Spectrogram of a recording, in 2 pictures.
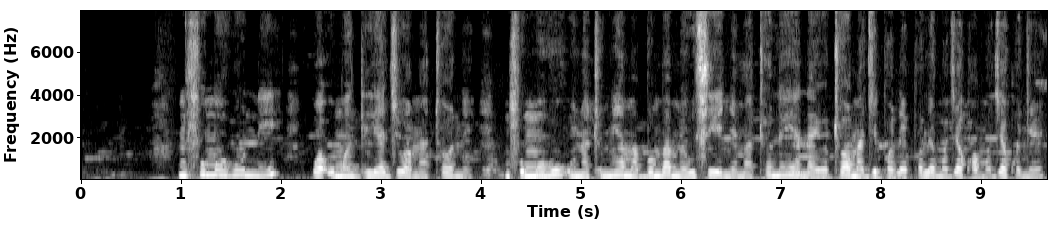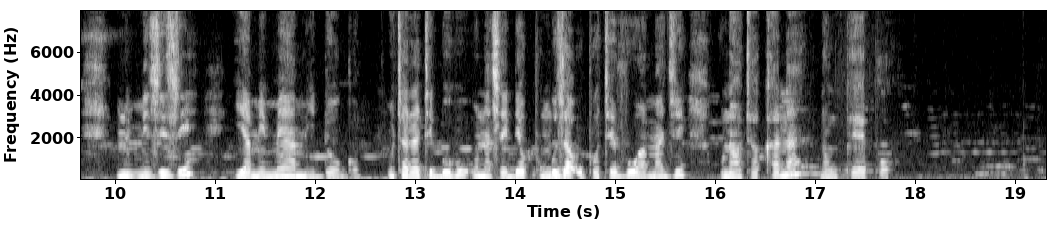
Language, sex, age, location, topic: Swahili, female, 25-35, Nairobi, agriculture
